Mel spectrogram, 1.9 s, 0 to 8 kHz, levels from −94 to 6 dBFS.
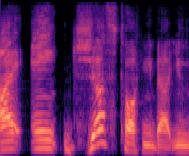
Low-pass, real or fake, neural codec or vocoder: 7.2 kHz; real; none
